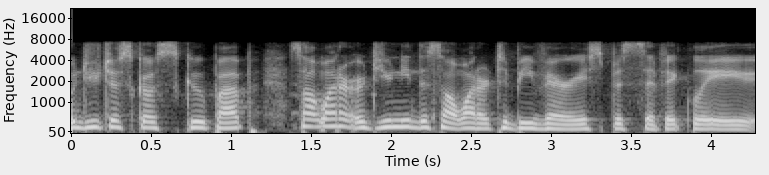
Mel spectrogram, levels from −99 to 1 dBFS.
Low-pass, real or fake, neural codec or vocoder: 7.2 kHz; real; none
